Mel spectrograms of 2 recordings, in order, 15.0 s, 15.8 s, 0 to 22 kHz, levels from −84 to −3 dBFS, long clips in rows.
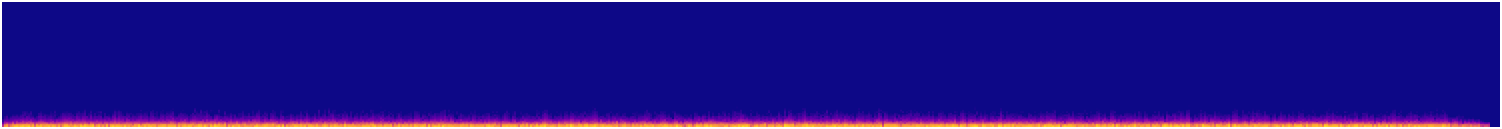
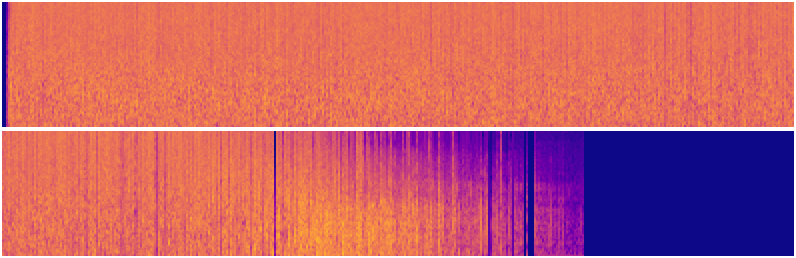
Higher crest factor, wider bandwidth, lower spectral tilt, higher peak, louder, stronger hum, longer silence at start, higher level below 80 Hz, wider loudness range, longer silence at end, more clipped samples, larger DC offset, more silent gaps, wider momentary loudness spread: about the same, 12 dB vs 12 dB; second, 0.2 kHz vs over 20 kHz; first, -15 dB/octave vs -0.5 dB/octave; second, -6 dBFS vs 0 dBFS; second, -27 LUFS vs -8 LUFS; neither; about the same, 0 s vs 0.05 s; first, -20 dBFS vs -36 dBFS; second, 1 LU vs 8 LU; second, 0.2 s vs 2.75 s; neither; neither; neither; about the same, 4 LU vs 6 LU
